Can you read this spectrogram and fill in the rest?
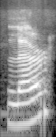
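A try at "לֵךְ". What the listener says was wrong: Nope. It's a final chaf.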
